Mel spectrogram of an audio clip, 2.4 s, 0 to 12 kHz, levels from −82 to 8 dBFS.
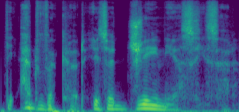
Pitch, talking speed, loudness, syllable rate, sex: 95 Hz, 175 wpm, -18 LUFS, 5.3 syllables/s, male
